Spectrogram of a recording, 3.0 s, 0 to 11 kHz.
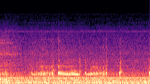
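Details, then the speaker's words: Rebuilt Socket 7 PC booting from a DOS floppy: quiet scattered clicks and short buzzing seeks over a steady hum as the floppy reads and MS-DOS starts. Normal, healthy floppy drive seek. "you can hear that but it's working and starting ms-dos"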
